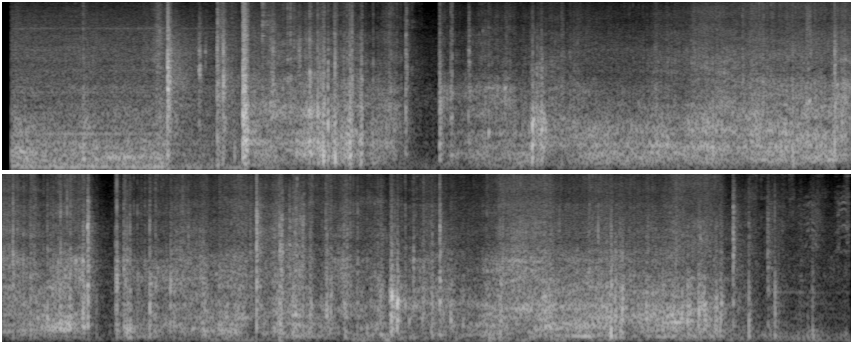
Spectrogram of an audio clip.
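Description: Skateboard wheels rolling over concrete pavement, broken by several sharp clacks and slaps of the board as tricks are popped and landed. The rolling drops out briefly twice.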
